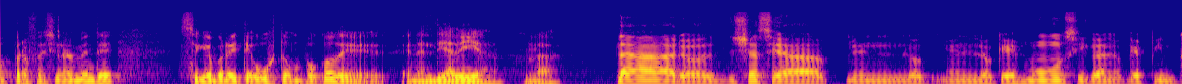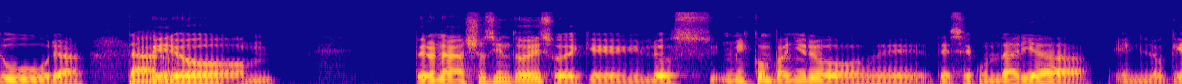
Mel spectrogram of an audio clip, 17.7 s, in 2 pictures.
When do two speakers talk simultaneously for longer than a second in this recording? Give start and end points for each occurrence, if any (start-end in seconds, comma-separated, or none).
none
